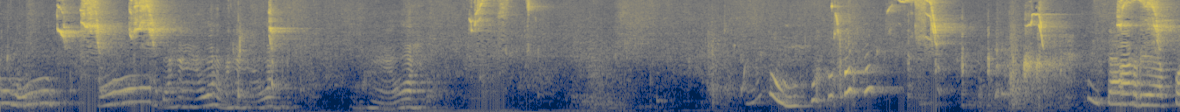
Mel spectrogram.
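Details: Refusing to be washed, infant monkey Poy gives loud bent, arching wails in quick series, pausing and then resuming, with splashing water and faint low hum during the bath with baby monkey Nita.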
